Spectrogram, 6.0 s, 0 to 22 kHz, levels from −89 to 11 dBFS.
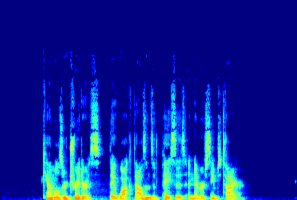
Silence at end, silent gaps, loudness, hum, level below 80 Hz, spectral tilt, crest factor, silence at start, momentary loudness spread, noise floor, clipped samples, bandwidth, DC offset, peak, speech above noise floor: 1.15 s; none; -19 LUFS; none; -54 dBFS; -5.5 dB/octave; 20 dB; 0.85 s; 7 LU; -81 dBFS; under 0.1%; 12.5 kHz; under 0.1%; 0 dBFS; 63 dB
